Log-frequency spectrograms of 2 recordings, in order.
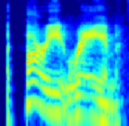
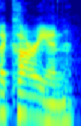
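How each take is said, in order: First: The name is split into two words. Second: The name is run together as one word. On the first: The speaker calls it right. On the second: The speaker calls it wrong. "not Akarian"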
